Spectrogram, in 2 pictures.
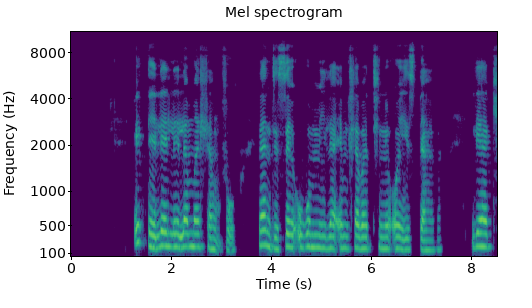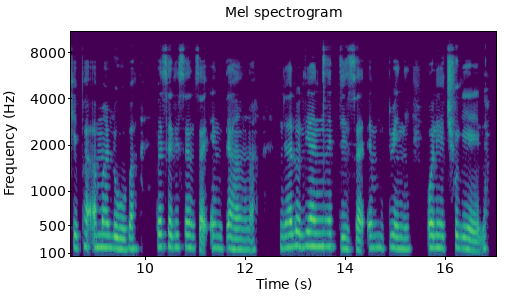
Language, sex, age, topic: North Ndebele, female, 50+, health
